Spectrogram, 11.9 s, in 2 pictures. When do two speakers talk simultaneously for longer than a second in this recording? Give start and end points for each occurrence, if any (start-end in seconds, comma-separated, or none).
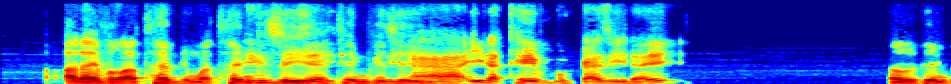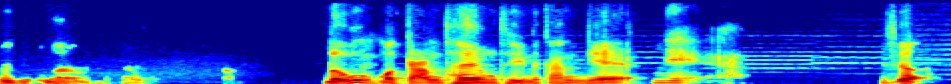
1.5-2.7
